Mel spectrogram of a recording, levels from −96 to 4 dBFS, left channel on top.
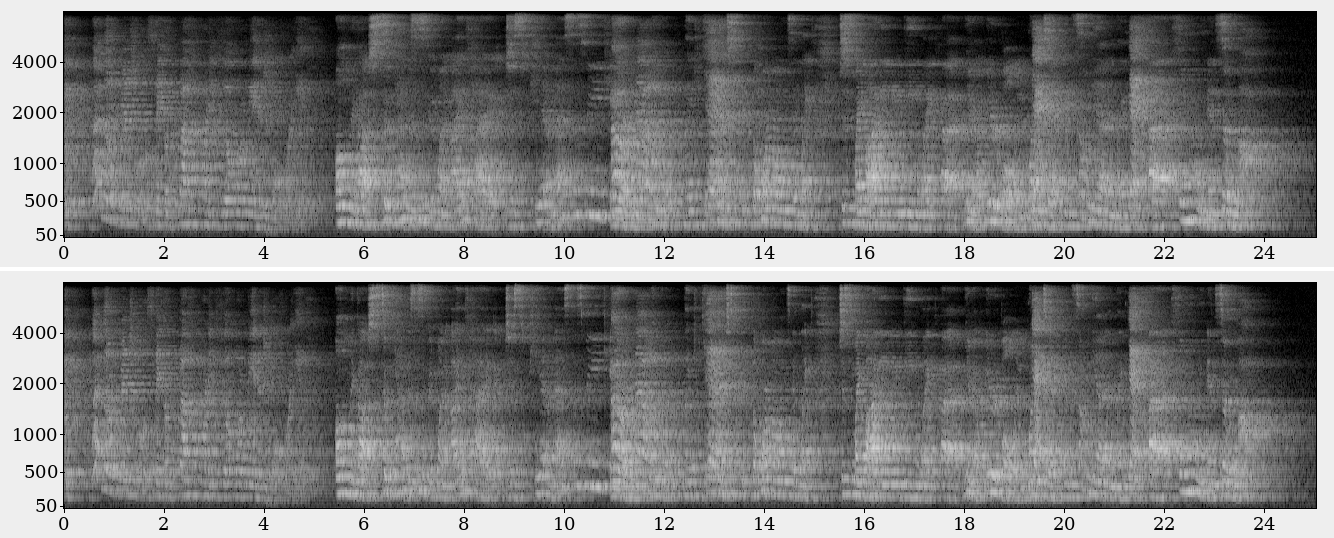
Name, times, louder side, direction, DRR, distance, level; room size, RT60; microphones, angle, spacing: voice 1, 0.0-4.9 10.9-12.0 12.8-13.3 19.3-19.5 21.3-21.6 23.5-23.7, right 1 dB, 55° right, -9 dB, 3.5 m, -26 dB
voice 2, 5.4-11.4 11.7-21.2 21.7-23.7, equal, 90° right, -5 dB, 4.7 m, -23 dB
17.5 x 7.9 x 8.8 m, 2.7 s
head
